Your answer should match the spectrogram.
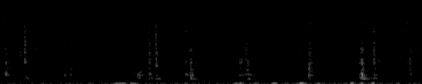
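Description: Hands of a plastic teaching clock being turned round the dial by hand, its mechanism giving a faint, irregular run of small clicks.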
